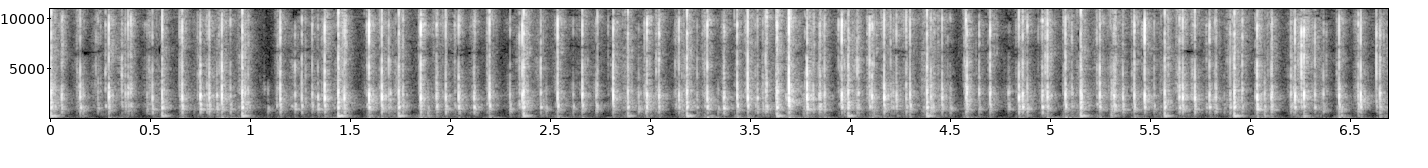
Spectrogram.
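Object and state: Mechanical keyboard with plastic case and PBT keycaps.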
